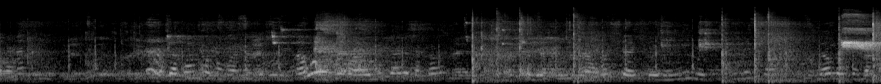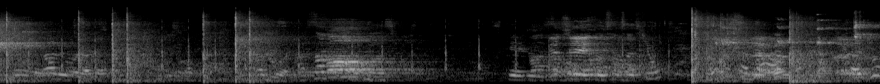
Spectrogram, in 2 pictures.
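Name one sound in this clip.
Young men's voices shout and call out across a large echoing hall.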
